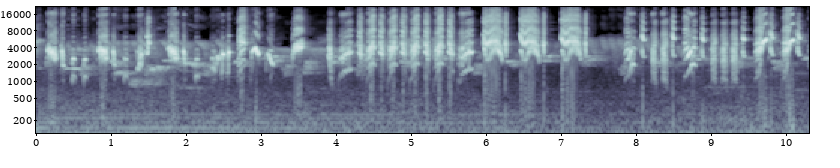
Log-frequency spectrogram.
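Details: Vigorous singing by a long-tailed shrike, with imitations of other birds, intended as a lure for other shrikes: dense twittering and sharp chips, then loud harsh buzzy bursts, then quick chirps.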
